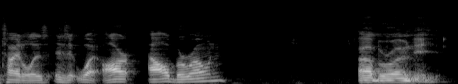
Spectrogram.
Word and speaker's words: Allbarone: Allbarone. Allbarone. It's basically all bar one are 3 words that represent a chain of medium, low.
